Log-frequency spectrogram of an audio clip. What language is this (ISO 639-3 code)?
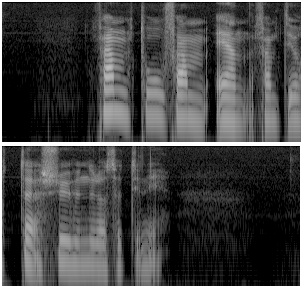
nor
